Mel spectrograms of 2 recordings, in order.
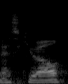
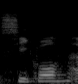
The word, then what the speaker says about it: SQL: which is databases in SQL. SQL stands for Structured Query Language. You'll hear some people pronounce it SQL. They're probably coming from a Microsoft background if they pronounce it SQL. Otherwise, it's just SQL.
